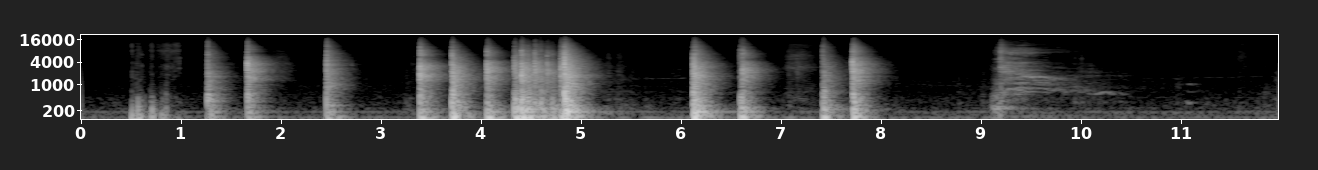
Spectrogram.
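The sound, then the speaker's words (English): A person walks away toward a door, heavy footsteps thudding across a hard floor, about a dozen uneven steps with short pauses, getting lighter toward the door, followed by a softer brushing or shuffling sound near the end before things go quiet. “His steps get real light as he gets towards the door.”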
